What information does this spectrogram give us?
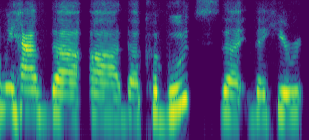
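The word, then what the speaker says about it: קובוץ: kaboots, the the hear the kaboots down here, which is the ooh, the long ooh. And I always say if you're falling down the stairs and you're teetering at the top, you're going to say ooh. But otherwise, it's like blue.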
